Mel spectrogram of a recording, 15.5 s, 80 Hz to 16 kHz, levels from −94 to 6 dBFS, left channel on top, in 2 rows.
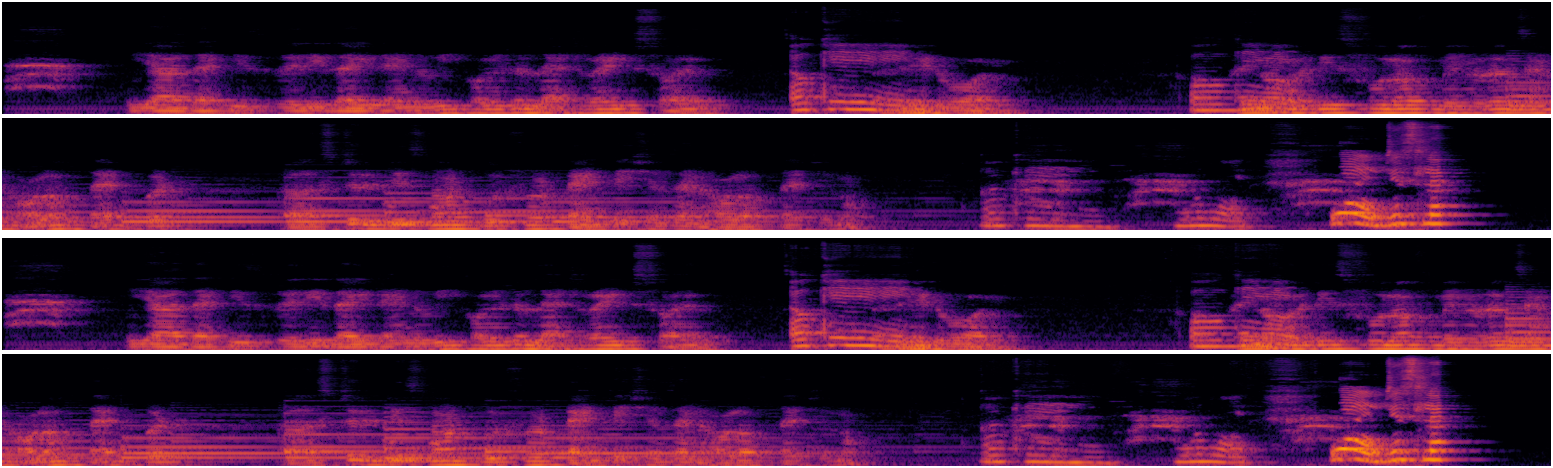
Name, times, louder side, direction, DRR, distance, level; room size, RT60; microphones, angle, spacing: voice 1, 0.0-3.6 4.3-5.1 6.1-8.6 9.1-12.0 12.8-13.7 14.2-14.4 14.9-15.0, right 1 dB, 65° right, 1.7 m, -33 dB
voice 2, 3.9-4.7 5.9-6.4 12.6-13.4 13.6-14.0 14.4-14.9, right 3 dB, 20° right, 0.4 m, -27 dB
sound 1, 7.5-12.0, right 2 dB, 90° right, 0.7 m, -37 dB
5.6 x 4.1 x 4.9 m
head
